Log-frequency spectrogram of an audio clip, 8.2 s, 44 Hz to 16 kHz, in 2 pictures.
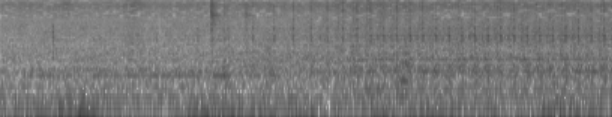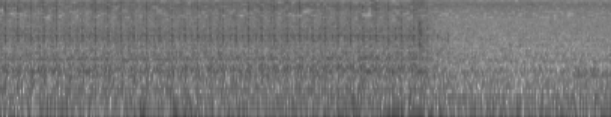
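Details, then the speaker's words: Toyota MH7600 MS3-2D-L sewing machine, test run after power switch replacement and reassembly: the motor ramps up gently (slow-start function), then holds a steady, even whir with no knocking or grinding, running properly. "Có vẻ như nó có chức năng khởi động chậm Được rồi! Điều đó không tệ"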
